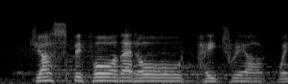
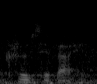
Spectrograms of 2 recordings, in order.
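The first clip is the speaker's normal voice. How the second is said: much softer, low murmur; parents' voice; 9 semitones lower, 16 dB quieter than usual. Retold or imitated. Parents urging, soft low murmur. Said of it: "voices of parents saying".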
